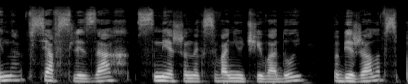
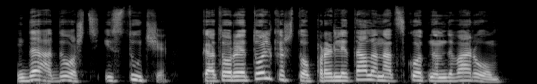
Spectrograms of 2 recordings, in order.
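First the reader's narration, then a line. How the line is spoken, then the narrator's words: Rude reply. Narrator (Russian): грубо ответила Белла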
